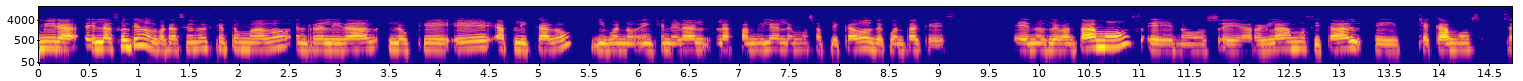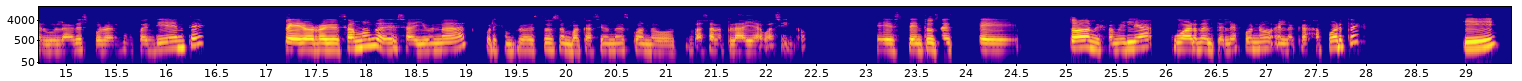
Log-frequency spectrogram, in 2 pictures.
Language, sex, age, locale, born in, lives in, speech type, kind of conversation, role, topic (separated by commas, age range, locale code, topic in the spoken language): Spanish, female, 40-44, es-MX, Mexico, Mexico, conversation, podcast, guest, ¿Qué haces cuando sientes culpa por tomar vacaciones?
